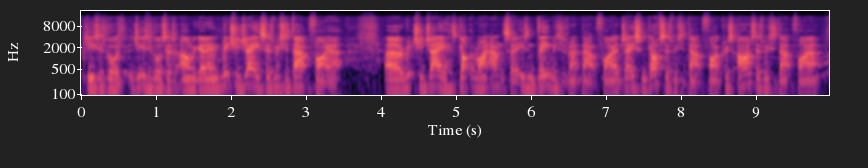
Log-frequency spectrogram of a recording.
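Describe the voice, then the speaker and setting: A man's voice: medium pitch, brisk, pushed and bright. A man hosting a casual livestream from home, chatting and reading out viewer comments. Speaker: livestream host and musician.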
